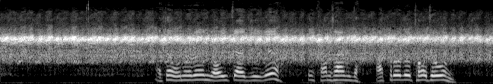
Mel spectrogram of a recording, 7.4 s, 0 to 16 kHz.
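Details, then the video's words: Night recording from 3 May 2020 of a Japanese tree frog with a body-sized inflated vocal sac; constant high pulsed croaking underlies a long run of lower, gliding harmonic notes in the second half. "밤에 우는 청개구리 울음판이 몸통 만큼 크네요?"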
